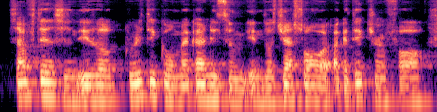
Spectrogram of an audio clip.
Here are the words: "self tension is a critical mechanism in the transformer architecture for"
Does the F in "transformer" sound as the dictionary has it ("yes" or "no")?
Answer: no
